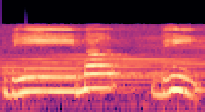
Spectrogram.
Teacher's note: ಭೀಮ ಭೀ ಮಹಾಪ್ರಾಣ ದೀರ್ಘ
